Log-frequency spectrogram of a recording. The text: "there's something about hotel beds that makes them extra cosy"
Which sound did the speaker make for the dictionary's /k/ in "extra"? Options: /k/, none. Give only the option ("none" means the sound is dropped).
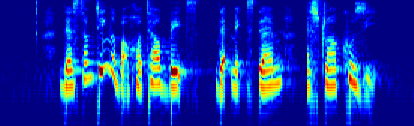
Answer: none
